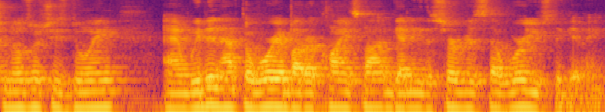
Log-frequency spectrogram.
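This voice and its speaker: Audible room echo surrounds a man as he speaks. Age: 30s. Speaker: real estate broker and nightclub owner. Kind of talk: podcast interview.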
